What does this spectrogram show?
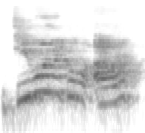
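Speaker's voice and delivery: talking to the puppy. Real, not acted. Calling her puppy to go outside.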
